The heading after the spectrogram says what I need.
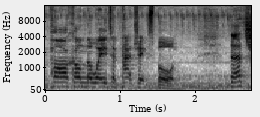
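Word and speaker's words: Patrixbourne: Now, there is a village called Patrick, spelt with an X. Well, I'm just looking at Patricksbourne, here we are, 101.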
